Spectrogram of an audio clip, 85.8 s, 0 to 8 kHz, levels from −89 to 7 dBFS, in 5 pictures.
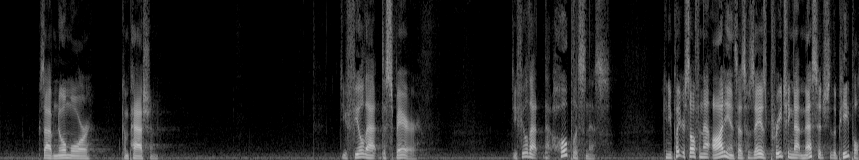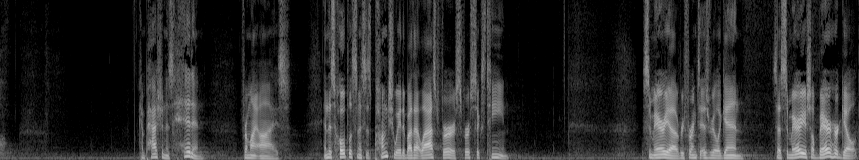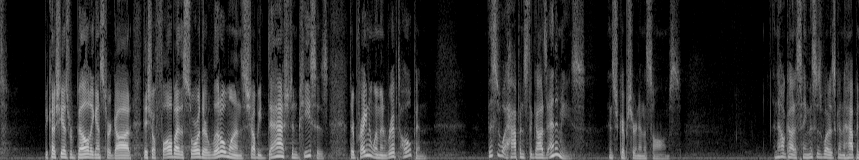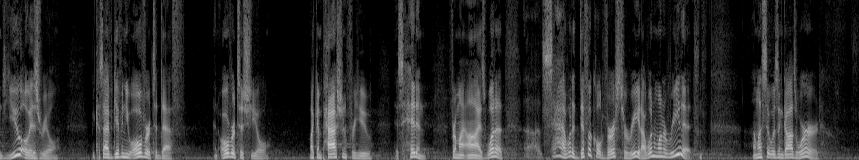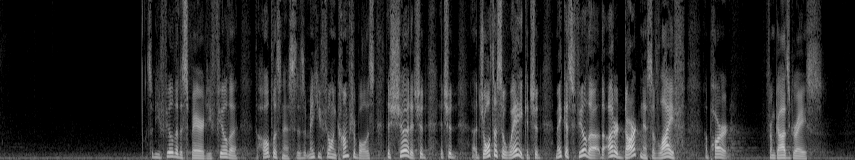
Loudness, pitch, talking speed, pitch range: -23 LUFS, 125 Hz, 140 wpm, 120-150 Hz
